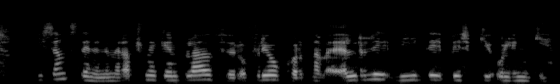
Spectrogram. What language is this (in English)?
Icelandic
